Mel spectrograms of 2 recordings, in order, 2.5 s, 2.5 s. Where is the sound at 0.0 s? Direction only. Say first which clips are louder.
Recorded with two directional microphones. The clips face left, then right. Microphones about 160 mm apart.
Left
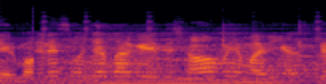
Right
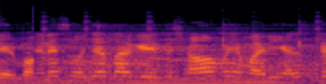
Right 1 dB; 5° left (ahead or behind).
